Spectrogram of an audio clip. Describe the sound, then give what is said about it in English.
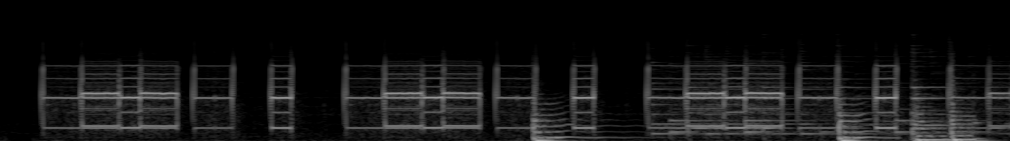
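A telephone in England, while calling someone, rings and gives a busy signal at the same time, layered electronic tones pulsing on and off in a steady, almost musical rhythm, clear with no voices. “It rang and gave a busy signal simultaneously.”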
